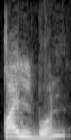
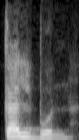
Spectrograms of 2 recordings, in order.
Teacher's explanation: qaf is from a different part of your throat, and it's more of a thick letter, whereas kalbun is quite a thin letter. Qalbun and kalbun, big difference, heart and dog.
